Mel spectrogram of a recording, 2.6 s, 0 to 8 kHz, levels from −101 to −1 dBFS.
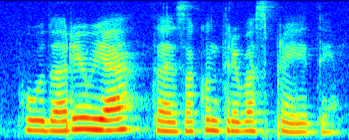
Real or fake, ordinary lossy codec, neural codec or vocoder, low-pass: real; none; none; none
